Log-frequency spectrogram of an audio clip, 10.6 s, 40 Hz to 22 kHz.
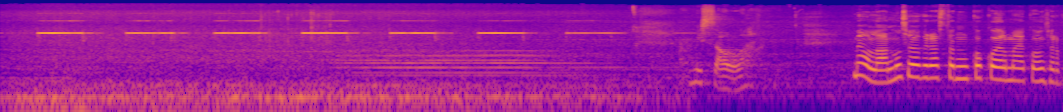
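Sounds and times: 
heavy truck engine rumbling carrying shipwreck pieces to Vantaa: 0.0s - 7.4s
high-pitched warning beep: 0.4s - 6.4s
speech: 7.0s - 7.6s, 8.5s - 10.6s.

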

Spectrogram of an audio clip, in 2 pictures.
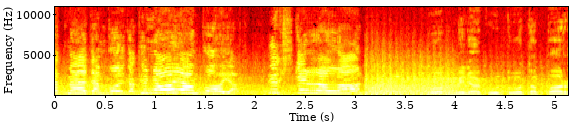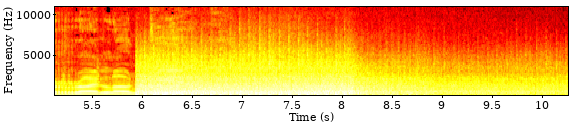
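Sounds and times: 
speech: 0.0s - 7.1s
scattered gunshots: 3.0s - 5.0s, 6.0s - 10.2s
automatic gunfire in battle: 3.1s - 4.7s, 6.0s - 10.2s.

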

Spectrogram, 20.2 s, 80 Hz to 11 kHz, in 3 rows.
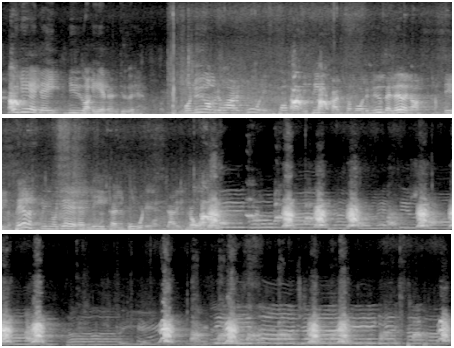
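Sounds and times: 
several dogs barking at a devotional gathering: 0.0s - 0.4s, 4.3s - 5.1s, 9.7s - 14.4s, 15.8s - 19.4s, 20.0s - 20.2s
speech: 0.2s - 10.2s
murmur of people's voices at a devotional gathering: 2.0s - 20.2s.

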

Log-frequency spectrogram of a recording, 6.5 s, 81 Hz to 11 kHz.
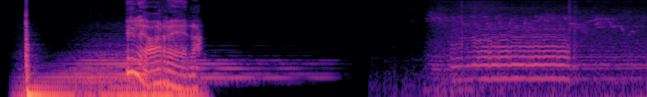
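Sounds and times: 
speech: 1.2s - 2.1s
bees buzzing: 4.3s - 6.4s.

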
